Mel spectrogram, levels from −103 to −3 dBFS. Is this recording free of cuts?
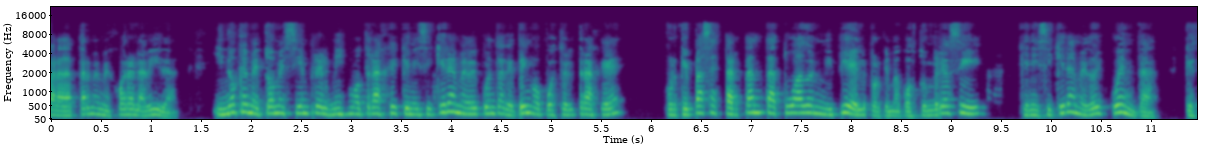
no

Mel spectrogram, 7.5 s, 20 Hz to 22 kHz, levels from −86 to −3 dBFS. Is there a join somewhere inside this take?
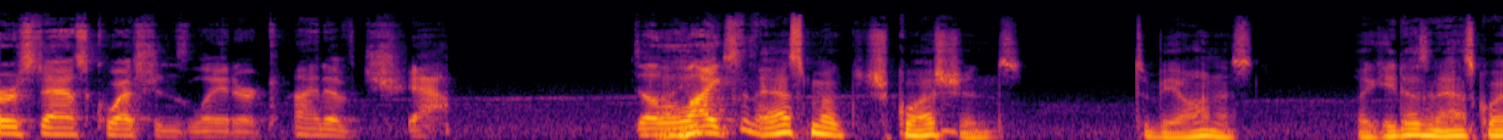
no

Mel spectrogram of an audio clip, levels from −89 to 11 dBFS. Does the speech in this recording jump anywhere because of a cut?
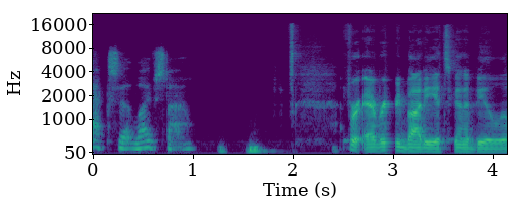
yes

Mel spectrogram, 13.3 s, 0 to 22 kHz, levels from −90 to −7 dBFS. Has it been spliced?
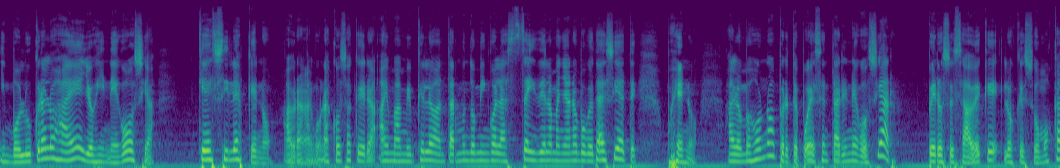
yes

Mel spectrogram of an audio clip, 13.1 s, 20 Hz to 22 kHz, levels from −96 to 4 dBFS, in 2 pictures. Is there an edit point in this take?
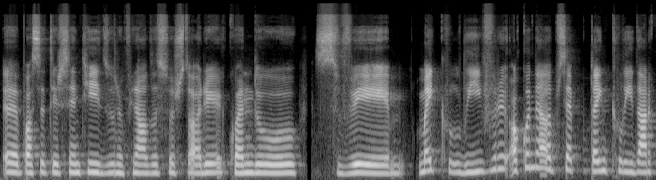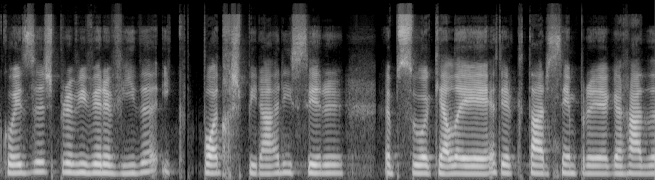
yes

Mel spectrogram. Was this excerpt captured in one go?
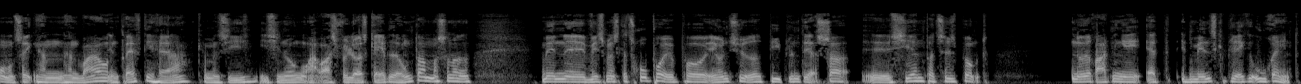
no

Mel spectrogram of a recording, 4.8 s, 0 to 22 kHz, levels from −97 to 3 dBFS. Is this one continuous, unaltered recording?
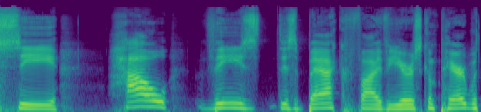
yes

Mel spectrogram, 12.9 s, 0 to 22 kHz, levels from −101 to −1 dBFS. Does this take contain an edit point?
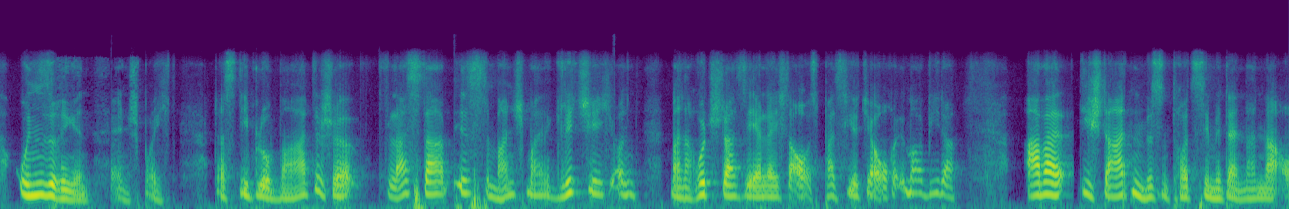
no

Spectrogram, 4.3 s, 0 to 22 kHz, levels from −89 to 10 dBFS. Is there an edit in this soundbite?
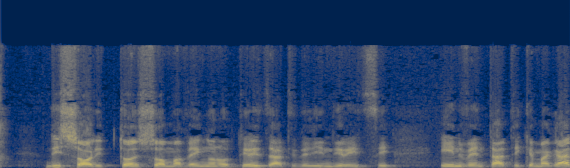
no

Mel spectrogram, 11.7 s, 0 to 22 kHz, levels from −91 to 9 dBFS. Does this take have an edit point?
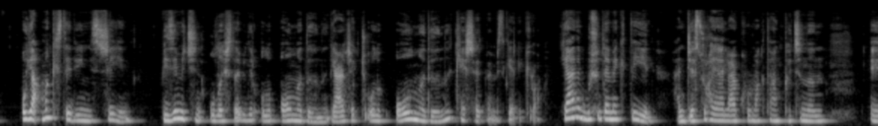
no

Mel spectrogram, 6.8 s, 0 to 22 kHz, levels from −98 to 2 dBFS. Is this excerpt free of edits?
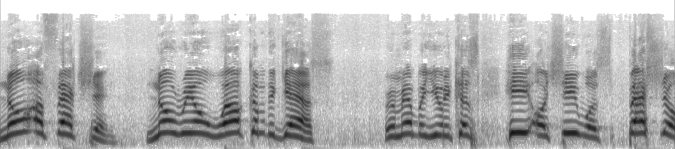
no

